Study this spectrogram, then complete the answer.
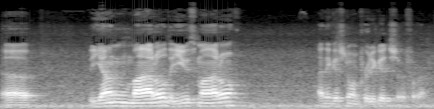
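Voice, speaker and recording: Audible room echo surrounds a man whose dark, mellow, somewhat breathy voice sits at a medium pitch, with ordinary pitch variation and a fairly slow pace. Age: 60s. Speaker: church leader. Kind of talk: church presentation with slides.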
